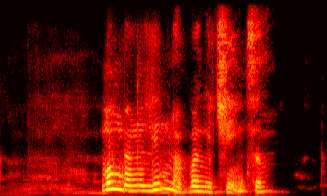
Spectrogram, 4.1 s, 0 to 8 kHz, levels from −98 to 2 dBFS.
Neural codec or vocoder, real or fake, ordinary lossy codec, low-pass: codec, 44.1 kHz, 2.6 kbps, SNAC; fake; Opus, 24 kbps; 7.2 kHz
